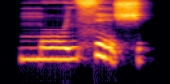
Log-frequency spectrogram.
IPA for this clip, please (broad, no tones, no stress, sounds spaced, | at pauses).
m o lʲ s e ʃ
